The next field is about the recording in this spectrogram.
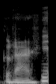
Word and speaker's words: Courage: Spreek je het op zijn Frans uit of op zijn Engels? Ja, op zijn Frans. – Theater Hotel Courage.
